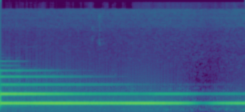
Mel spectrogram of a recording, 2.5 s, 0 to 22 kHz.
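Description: A single sustained guitar lead note on the D string, sliding from the 12th to the 14th fret, ringing steady and clear with a slight dip near the end, heard alone.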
